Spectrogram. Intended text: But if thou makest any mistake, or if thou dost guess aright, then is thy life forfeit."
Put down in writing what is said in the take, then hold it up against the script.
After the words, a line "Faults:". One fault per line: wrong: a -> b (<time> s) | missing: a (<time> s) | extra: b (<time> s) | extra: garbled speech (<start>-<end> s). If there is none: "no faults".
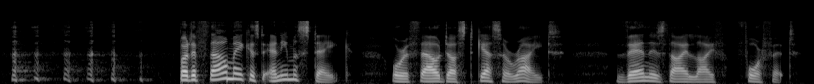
But if thou makest any mistake, or if thou dost guess aright, then is thy life forfeit."
Faults:
no faults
